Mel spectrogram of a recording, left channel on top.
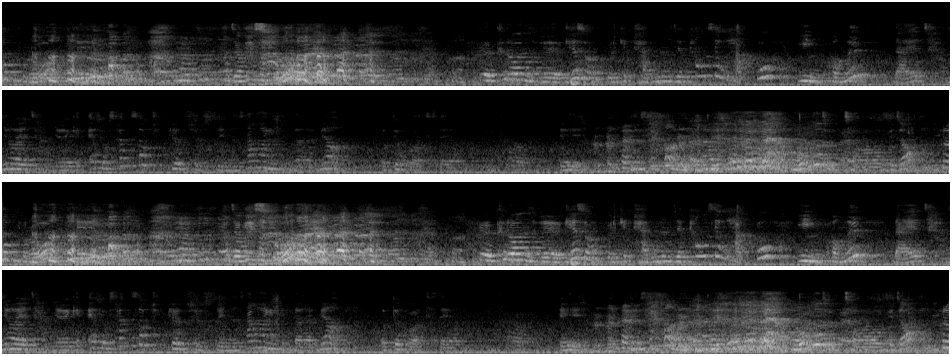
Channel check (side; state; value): left; quieter; 3.1 dB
